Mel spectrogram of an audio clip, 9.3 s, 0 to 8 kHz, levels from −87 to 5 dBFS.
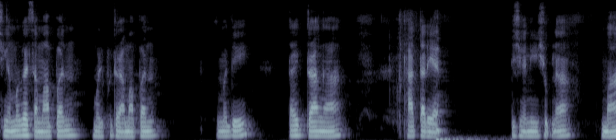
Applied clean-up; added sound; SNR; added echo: neural mask model DeepFilterNet 3.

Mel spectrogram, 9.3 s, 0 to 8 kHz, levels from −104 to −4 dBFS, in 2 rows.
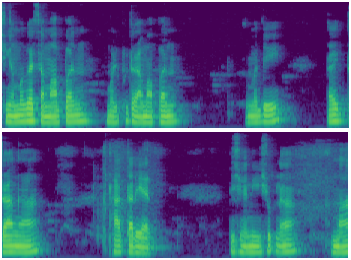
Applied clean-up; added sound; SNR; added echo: none; none; none; none.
